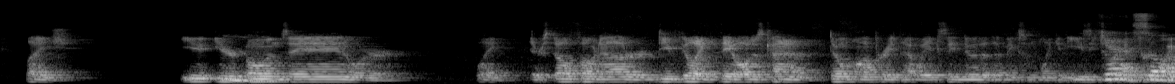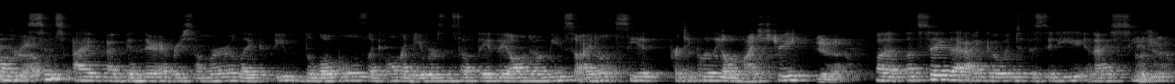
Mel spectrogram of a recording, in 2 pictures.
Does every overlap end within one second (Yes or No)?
No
